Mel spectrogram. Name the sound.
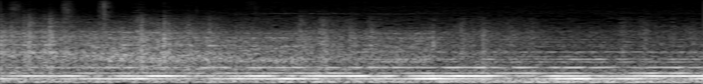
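train passing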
